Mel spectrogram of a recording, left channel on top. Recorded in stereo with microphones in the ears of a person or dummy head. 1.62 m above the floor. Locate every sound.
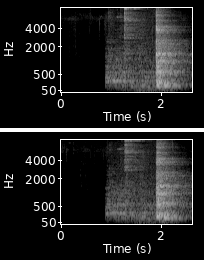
0.9 s a sliding door: 65° left (ahead or behind), 1.3 m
